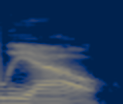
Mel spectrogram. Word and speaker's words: Leal: of texas a m de marvin liao there we go not to marvin leal like i was saying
